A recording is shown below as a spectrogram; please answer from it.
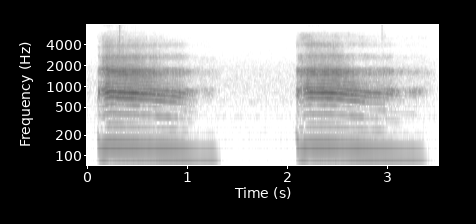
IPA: æ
